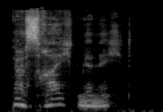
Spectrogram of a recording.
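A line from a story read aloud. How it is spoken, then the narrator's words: Murmured. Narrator (German): murmelte er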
